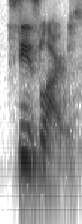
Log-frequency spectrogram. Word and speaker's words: Szilard: Szilard.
